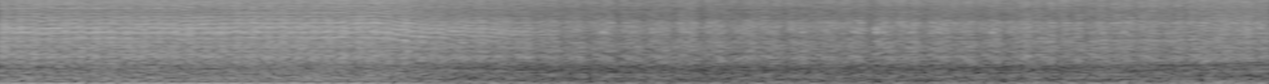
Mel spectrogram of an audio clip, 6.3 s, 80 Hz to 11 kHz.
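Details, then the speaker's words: Suburban 6.2 Detroit diesel running cold after 25°F start via manual glow plug button, smoking heavily: deep even diesel clatter about three beats a second, settling slightly; healthy cold idle. "But yeah, she's cold if you can't tell. She's smoking like a son of a gun. You can hear all that mechanical stuff in the engine, dude."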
